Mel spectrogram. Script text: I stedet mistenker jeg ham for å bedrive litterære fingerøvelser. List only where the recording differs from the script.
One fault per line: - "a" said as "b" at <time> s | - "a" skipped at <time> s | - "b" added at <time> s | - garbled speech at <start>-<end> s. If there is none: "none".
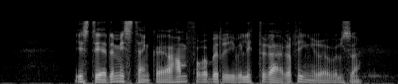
none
